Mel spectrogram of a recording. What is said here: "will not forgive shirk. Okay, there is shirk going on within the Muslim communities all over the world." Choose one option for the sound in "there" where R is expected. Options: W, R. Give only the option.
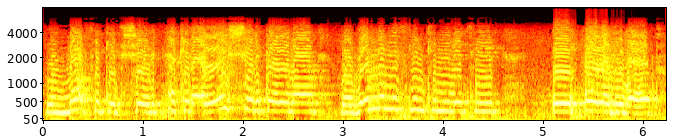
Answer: W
